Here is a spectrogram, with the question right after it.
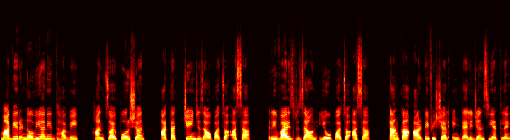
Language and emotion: Goan Konkani, neutral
